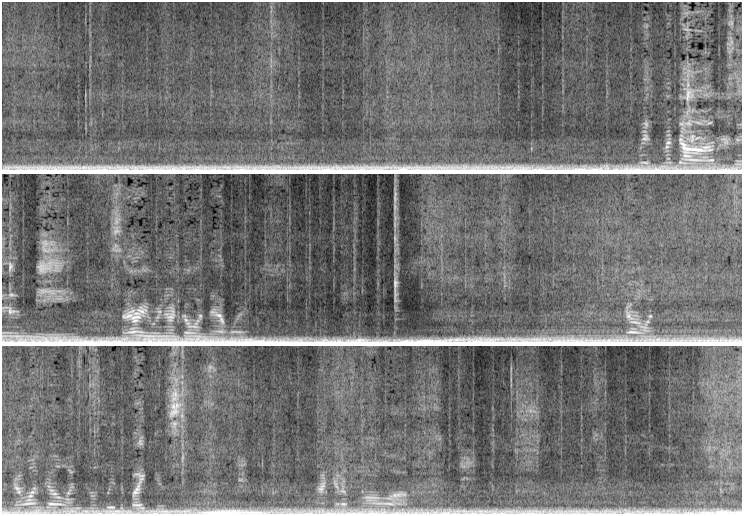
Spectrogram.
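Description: A camper van's engine hums as it drives along a street.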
